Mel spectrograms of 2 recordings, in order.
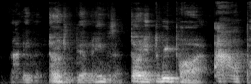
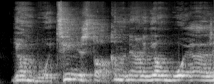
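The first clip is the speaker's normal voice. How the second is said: ordinary talk, nothing marked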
